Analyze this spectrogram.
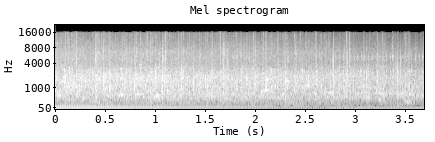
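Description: A crowd of adults chatters and cheers loudly at a lively party.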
